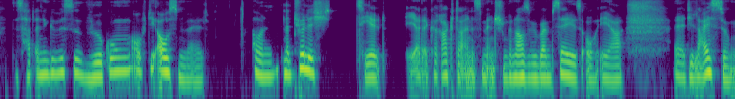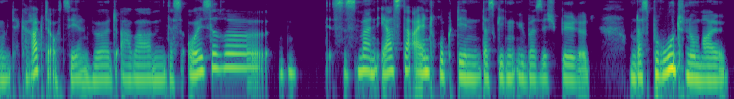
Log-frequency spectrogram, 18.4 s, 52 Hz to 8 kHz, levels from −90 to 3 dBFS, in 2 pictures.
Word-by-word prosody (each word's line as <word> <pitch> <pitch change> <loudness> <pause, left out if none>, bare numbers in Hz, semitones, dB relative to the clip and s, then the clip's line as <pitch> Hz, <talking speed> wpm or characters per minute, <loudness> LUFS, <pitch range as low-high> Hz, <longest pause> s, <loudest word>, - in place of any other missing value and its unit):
das 160 - -7
hat 170 - -8
eine 185 +1 0
gewisse 195 -3 -1
Wirkung 210 +8 +1
auf 225 - -3
die 240 -2 -3
Außenwelt. 145 -9 +2 0.5
Und 175 -1 -1
natürlich 205 +2 +4 0.3
zählt 160 -1 0 0.2
eher - - -4
der - - -5
Charakter 175 +1 -4
eines 185 -1 -1
Menschen 155 - -3
genauso 160 0 +1
wie 155 - 0
beim 155 0 0
Sales 170 -4 +2
auch 140 - -5
eher, 145 -1 -4 0.6
äh, 160 -1 -5
die 160 - -3
Leistung 195 -6 +2
und 145 +3 -8
der - - -25
Charakter - - -1
auch - - -7
zählen 75 - -3
wird. 145 +1 -6
Aber 150 0 -6 0.2
das 145 -3 -2
äußere, 260 - +1 0.8
das 480 - -1
ist 195 +4 +6
mein 215 -2 +2
erster 220 0 +4
Eindruck, 205 -4 0
den 160 -2 -1
das 155 -1 -1
gegenüber 155 -1 -5
sich 155 0 -8
bildet. 145 - -3 0.5
Und 155 - -3
das 165 0 +4
beruht 210 +7 +7
nun 155 -3 +2
mal 145 0 -1
165 Hz, 160 wpm, -21 LUFS, 155-205 Hz, 0.8 s, beruht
